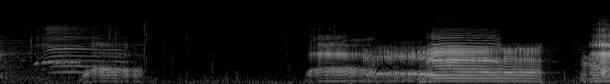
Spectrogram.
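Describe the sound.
Livestock in a herd bleating: a few long, wavering bleats, loud and overlapping in places, separated by a quieter stretch with no talk.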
